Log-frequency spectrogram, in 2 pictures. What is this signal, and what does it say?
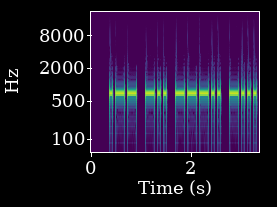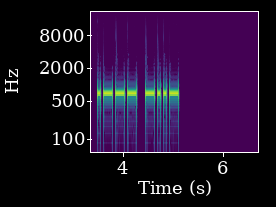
Morse code, heard as a keyed tone, about 21 wpm, 700 Hz. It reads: WD8BJX
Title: USA Call Signs - 6 Characters - Repeated 3x - 20wpm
